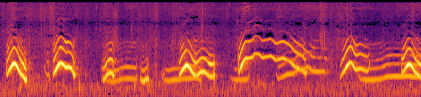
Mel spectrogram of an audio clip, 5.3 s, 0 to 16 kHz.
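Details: Shiba Inu pups only hours old, blind and deaf, crying out for the mother after an October 2022 birth of three; loud, clear squeals, each sweeping up then sliding down, some drawn out and wavering, spaced about half a second apart.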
